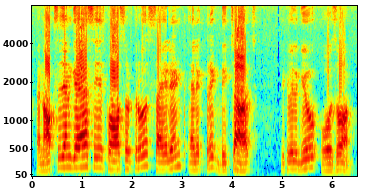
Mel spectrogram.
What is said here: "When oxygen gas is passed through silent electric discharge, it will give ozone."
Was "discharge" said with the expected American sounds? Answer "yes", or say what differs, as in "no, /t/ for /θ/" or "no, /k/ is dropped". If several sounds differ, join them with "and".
no, /s/ is dropped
